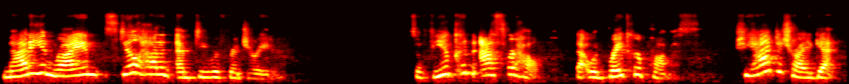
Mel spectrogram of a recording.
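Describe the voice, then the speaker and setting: A woman teacher reading a children's story aloud with expressive, deliberate narration. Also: sits high, poor audio.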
